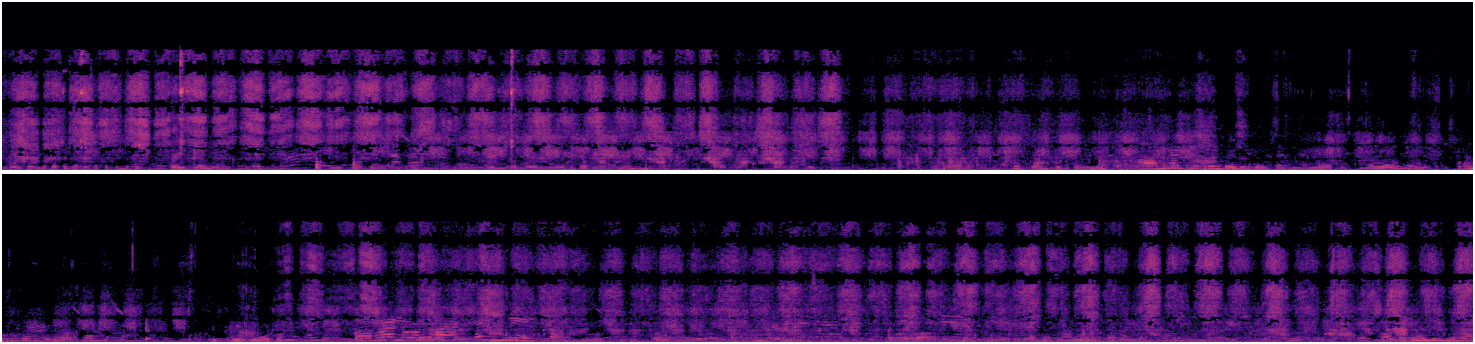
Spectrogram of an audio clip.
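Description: Water splashes and laps in shallow water.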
